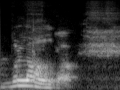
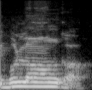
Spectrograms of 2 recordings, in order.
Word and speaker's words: Bulongo: was saying we have Bulongo, she says, "Is he Kawande?" I said, "No, he's actually Tonga." Then she goes, "Well, then you're saying his name wrong. It's supposed to be Bulongo.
